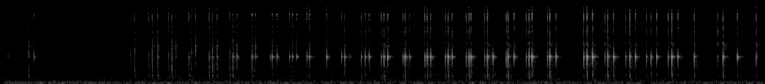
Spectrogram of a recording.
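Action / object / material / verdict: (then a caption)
tap / cone seashell / shell / none. A small, hollow, orange-brown patterned cone seashell is held in both hands and tapped and scratched with long pink fingernails. After a few faint scratchy ticks, about thirty quick, bright, clicky taps follow at an uneven pace, each with a short glassy ping near 1.4 kHz.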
